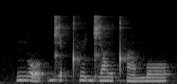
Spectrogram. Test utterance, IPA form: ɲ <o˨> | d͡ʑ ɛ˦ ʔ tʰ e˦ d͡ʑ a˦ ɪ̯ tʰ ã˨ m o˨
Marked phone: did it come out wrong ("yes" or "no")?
yes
